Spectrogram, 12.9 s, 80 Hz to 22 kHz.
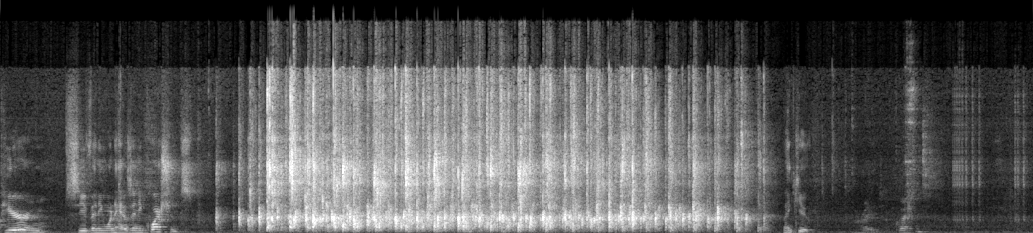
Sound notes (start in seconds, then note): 2.6 applause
